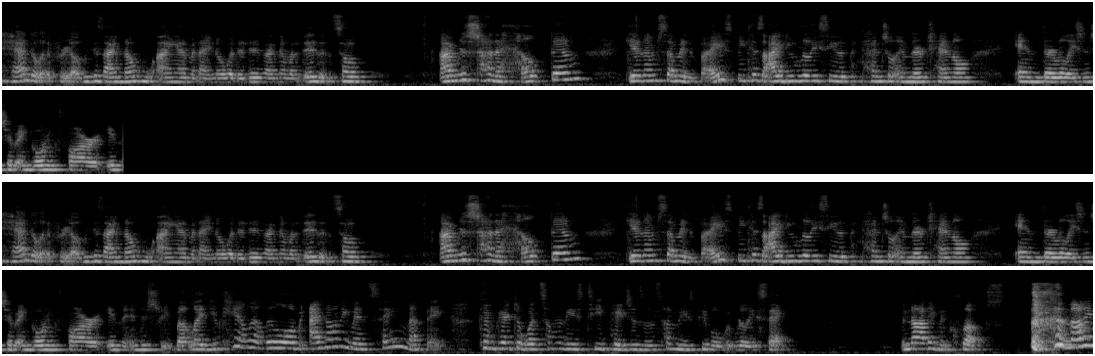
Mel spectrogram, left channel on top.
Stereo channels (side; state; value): left; drops out; at 12.2 s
